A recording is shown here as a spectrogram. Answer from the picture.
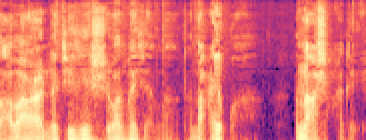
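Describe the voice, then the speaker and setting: A man with vocal fry at a moderate pace. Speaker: relationship advice host. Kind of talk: call-in advice chat.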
